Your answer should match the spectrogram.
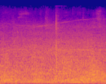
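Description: Steady outdoor background noise with one sharp knock about a second in.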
